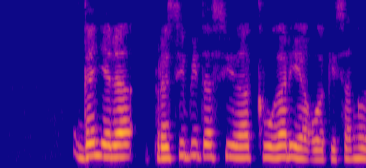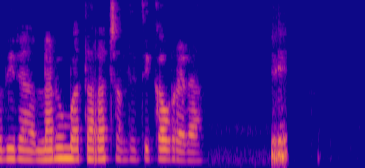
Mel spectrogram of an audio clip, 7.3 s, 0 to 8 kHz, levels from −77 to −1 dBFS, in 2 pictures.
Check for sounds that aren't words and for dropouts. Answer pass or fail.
fail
